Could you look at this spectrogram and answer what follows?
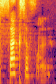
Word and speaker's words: Saxophon: So this word stays almost exactly the same. As you can see, the E at the end does not exist in the German version. Das Saxophon. So the pronunciation is exactly the same.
